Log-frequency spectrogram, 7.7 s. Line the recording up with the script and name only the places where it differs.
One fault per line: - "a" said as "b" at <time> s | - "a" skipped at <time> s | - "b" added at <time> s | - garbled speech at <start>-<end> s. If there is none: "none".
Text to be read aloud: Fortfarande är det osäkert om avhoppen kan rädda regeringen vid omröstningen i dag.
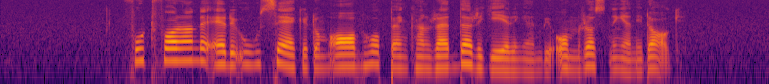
none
